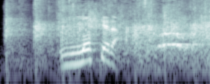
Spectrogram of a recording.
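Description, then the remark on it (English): An audience claps steadily in a dense, sustained burst of applause, with a voice briefly rising above the noise of the crowd. “The fact that the crowd applauded that says a lot.”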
